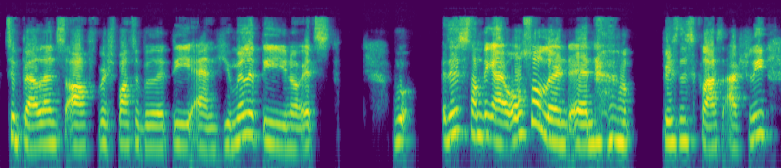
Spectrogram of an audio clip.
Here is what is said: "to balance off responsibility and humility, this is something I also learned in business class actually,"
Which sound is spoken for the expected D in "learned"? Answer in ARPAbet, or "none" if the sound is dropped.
D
